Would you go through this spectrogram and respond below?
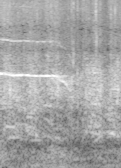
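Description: A tournament crowd at a Mortal Kombat X fighting-game event roars and cheers continuously, loud and dense, with a steady wash of applause and shouting filling the whole moment.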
